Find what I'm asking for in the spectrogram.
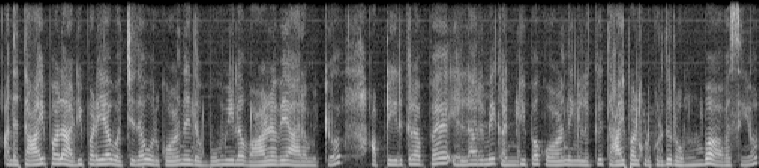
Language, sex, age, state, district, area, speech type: Tamil, female, 30-45, Tamil Nadu, Tiruvannamalai, rural, spontaneous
